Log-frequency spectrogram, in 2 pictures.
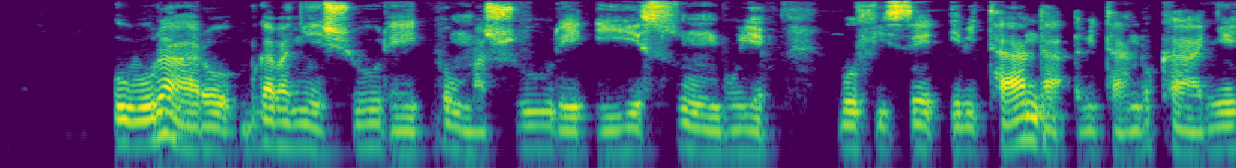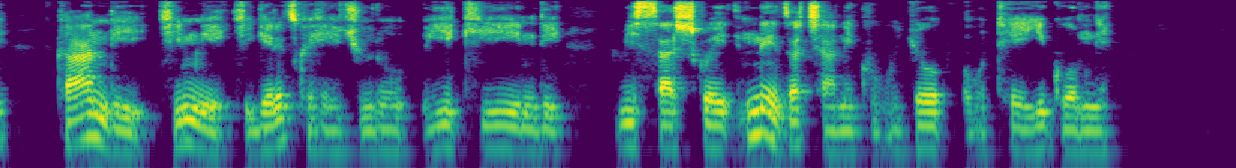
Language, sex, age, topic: Rundi, male, 25-35, education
